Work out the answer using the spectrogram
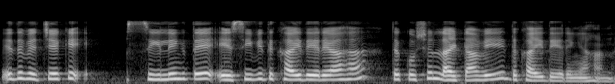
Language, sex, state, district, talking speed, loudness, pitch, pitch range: Punjabi, female, Karnataka, Bangalore, 185 wpm, -15 LUFS, 230 Hz, 205-250 Hz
